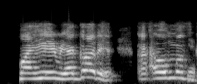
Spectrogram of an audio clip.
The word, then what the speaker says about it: Kwaheri: Kwaneri. How do you say? Kwaheri.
